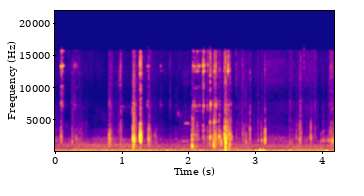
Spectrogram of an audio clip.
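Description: Scattered light clicks and knocks as a pole with a PVC extender is handled and laid down on asphalt.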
